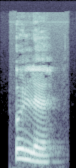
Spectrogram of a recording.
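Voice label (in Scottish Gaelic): "uile", Scottish Gaelic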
